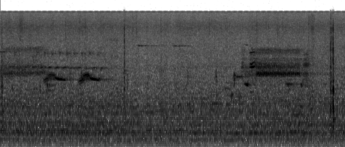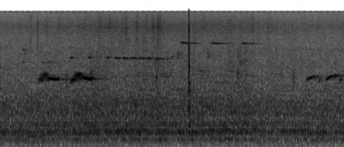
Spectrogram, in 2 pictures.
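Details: Honeybees foraging on wild purple deadnettle in a field in early spring, bringing in pollen; a steady low buzzing hum with several short, higher wavering whines as bees pass close, plus a few faint clicks.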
